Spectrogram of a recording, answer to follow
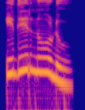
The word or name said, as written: ಇದಿರ್ನೋಡು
